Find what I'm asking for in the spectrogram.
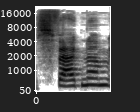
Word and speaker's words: Sphagnum: Sphagnum, yeah, it's like S-P-H, so it's like a sph kind of noise.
